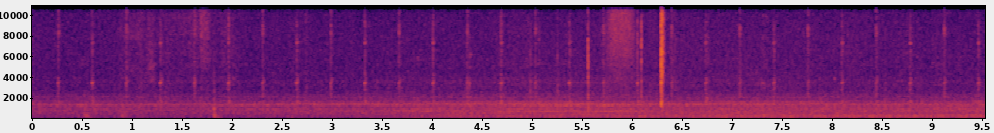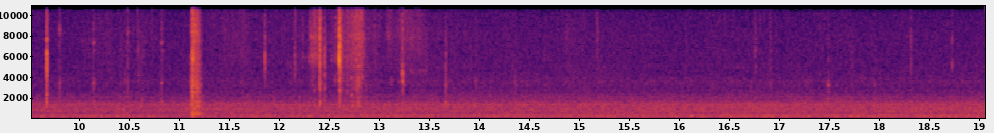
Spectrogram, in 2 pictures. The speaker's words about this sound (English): Now let's take this marginally clean car and put it into traffic.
